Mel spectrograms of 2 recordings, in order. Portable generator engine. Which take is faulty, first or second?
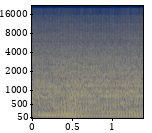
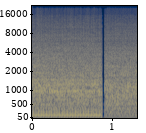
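first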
